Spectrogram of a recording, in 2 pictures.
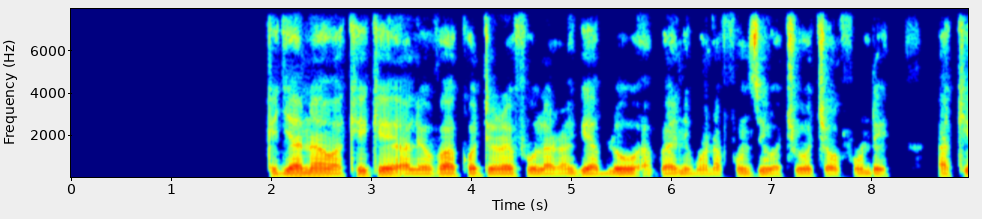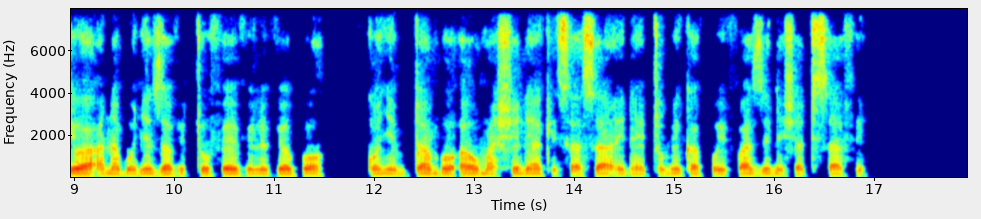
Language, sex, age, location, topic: Swahili, male, 25-35, Dar es Salaam, education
